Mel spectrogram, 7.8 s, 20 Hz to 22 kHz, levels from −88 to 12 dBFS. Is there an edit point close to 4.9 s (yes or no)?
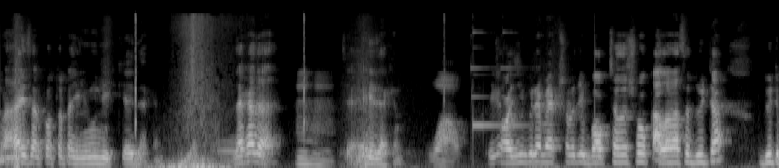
yes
